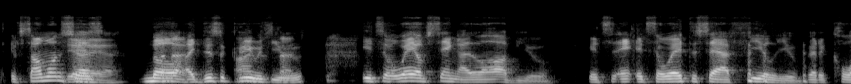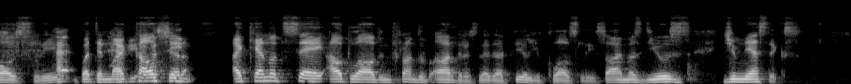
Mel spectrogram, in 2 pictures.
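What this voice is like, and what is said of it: Put-on Russian accent. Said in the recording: “you must think in the Russian accent.”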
